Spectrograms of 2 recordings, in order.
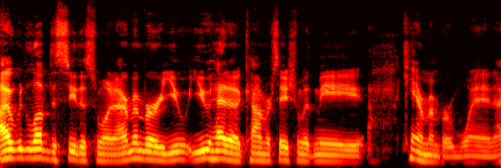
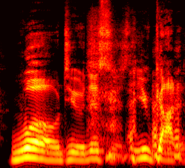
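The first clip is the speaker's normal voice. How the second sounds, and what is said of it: Imitates another person's voice, badly. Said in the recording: “that was a terrible Alex impression”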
